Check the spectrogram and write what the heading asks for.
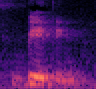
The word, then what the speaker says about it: bathing: तो the spelling remains bathing but the pronunciation is different. Instead of bath it becomes bathe.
